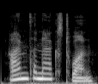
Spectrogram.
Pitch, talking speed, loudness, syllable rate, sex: 220 Hz, 245 wpm, -12 LUFS, 6.3 syllables/s, female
